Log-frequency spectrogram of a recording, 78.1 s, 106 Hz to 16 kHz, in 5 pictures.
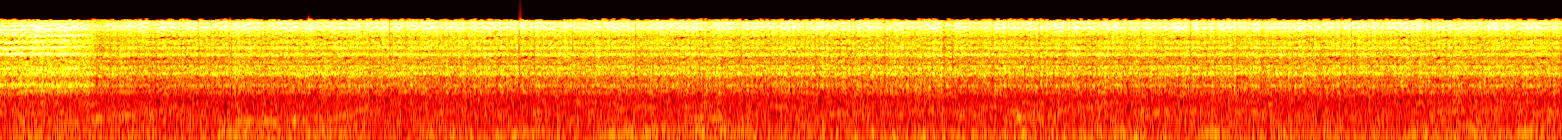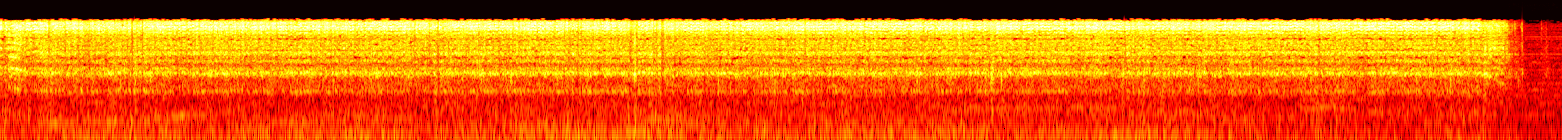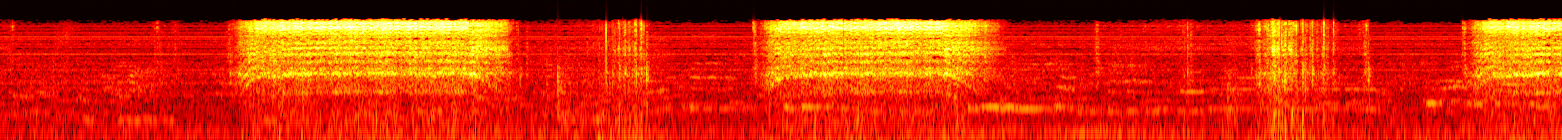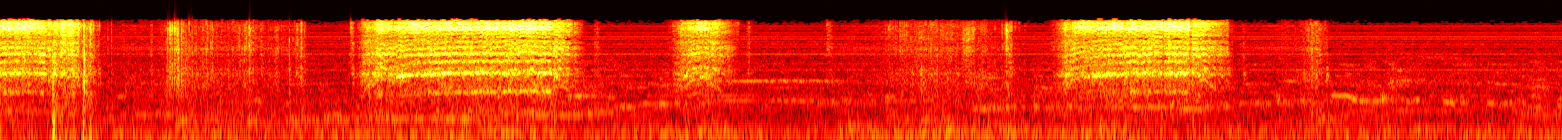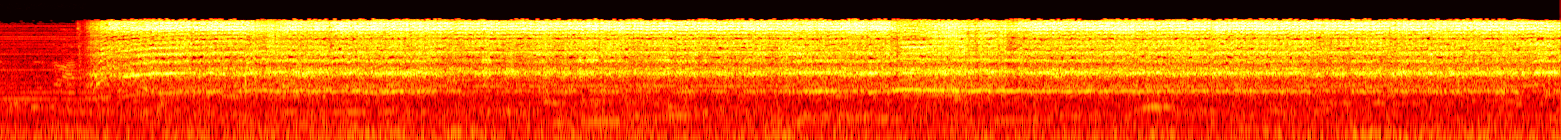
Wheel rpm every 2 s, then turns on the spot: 200, 200, 200, 200, 200, 200, 200, 190, 160, 160, 160, 160, 160, 160, 160, 40, 10, 140, 30, 70, 70, 10, 10, 100, 10, 100, 50, 10, 40, 60, 0, 30, 160, 160, 160, 160, 160, 160, 160.
30-32 36-38 48-50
